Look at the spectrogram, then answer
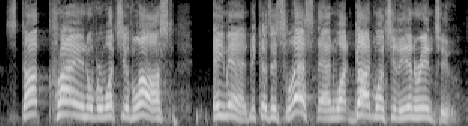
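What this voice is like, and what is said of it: Yelling, loud preaching voice. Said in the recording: “That's why I'm yelling, because I can't hear myself.”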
